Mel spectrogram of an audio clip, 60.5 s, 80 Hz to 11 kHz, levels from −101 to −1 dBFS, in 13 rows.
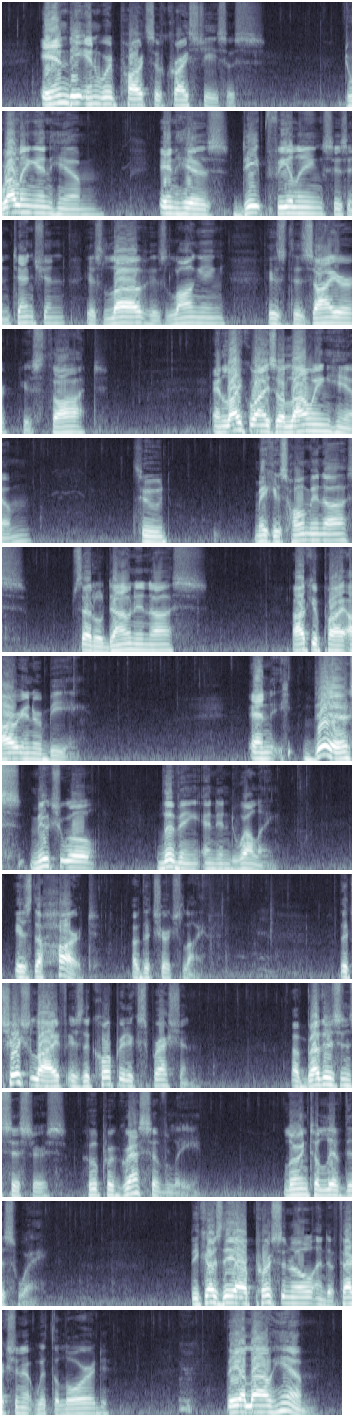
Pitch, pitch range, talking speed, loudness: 135 Hz, 120-150 Hz, 85 wpm, -10 LUFS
